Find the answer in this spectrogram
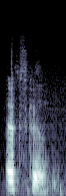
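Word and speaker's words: Uexküll: And so there's this delightful book called A Stroll Through the Worlds of Animals and Men by Jacob von, I believe it's pronounced Exkull, but I'm not sure. Exkull. Thank you.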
